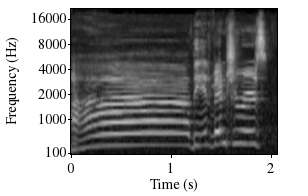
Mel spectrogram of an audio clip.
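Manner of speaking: high, knowing gnome voice; pleased gnome. Acted. Gnome recognizing the adventurers, high and pleased. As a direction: realize who they are with delight.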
